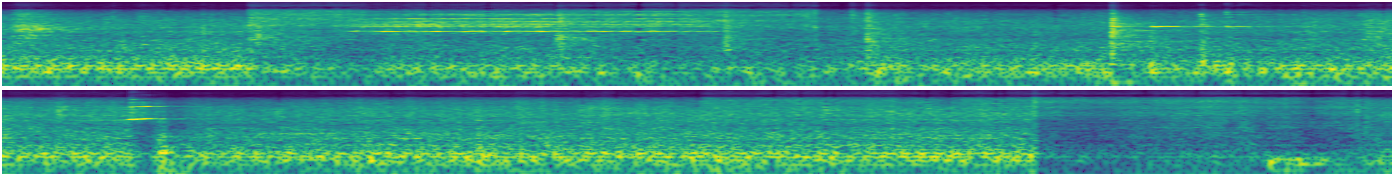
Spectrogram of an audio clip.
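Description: Continuous fryer's stainless steel mesh-belt conveyor and chain drive running, a steady metallic clatter with a motor hum. Brief high squeals come near the start and a few sharp clicks around the middle. It drops quieter about twelve seconds in.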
